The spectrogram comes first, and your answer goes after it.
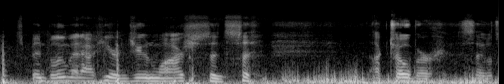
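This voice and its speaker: A man at a fairly slow pace, dry sound with no echo, over loud background noise. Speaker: trail guide filmmaker. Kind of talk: casual vlog commentary. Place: open country. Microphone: phone near.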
